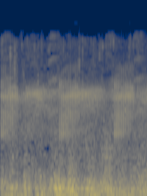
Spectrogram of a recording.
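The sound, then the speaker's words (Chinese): A dense chorus of frogs croaking without pause, a steady buzzing, rasping wall of calls that swells slightly around the middle, with no voices. “有许多耳朵皮嫩的人，很恶喧嚣，如麻雀、蛤蟆或蝉的叫声，凡足以妨碍他们的甜睡者，无一不痛恶而深觉之，大有欲灭此而午睡之意。”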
